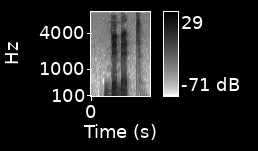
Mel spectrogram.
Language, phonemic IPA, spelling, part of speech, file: French, /be.bɛt/, bébête, adjective / noun, Fr-bébête.ogg
- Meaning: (adjective) silly, juvenile; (noun) 1. fool, idiot 2. animal, beastie, critter 3. willy, wee-wee (penis)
